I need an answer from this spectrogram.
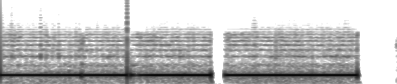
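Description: A telephone rings in long, steady electronic tones. Two sustained rings are separated by short breaks, and a third begins at the very end. The sound is loud, unchanging in pitch, and heard alone with no talk.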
